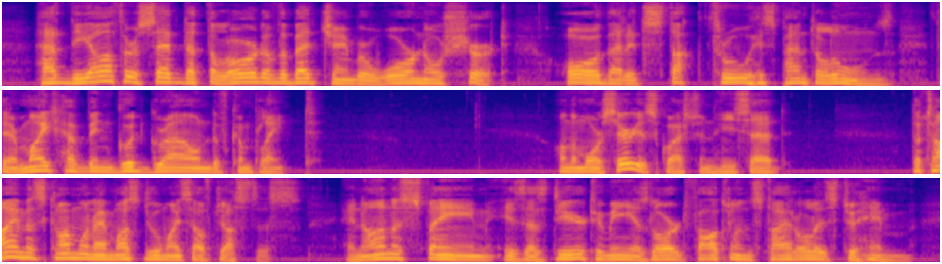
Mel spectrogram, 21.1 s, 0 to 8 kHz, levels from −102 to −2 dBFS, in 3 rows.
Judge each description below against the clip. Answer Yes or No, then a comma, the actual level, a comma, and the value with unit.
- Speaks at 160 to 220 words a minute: Yes, average, 170 wpm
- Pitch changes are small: No, average, 3.5 semitones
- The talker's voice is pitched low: Yes, low, 130 Hz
